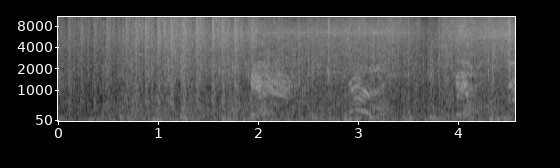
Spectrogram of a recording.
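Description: Squad gunfire in Devil's Third comes as a rattling fusillade of rapid shots with mechanical clacks and a few sharp bursts, moderately faint throughout.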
